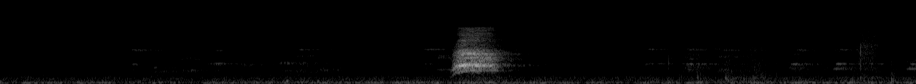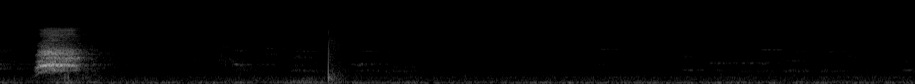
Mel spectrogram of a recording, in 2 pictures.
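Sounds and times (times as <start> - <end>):
fox screaming: 4.5 - 5.3, 9.5 - 10.3.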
